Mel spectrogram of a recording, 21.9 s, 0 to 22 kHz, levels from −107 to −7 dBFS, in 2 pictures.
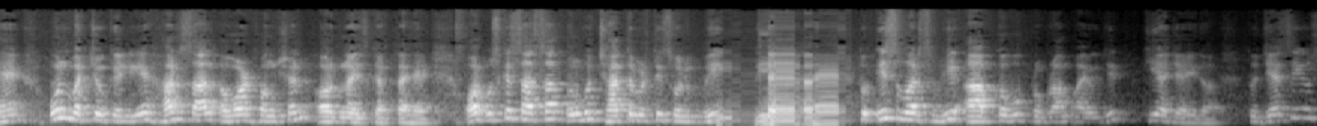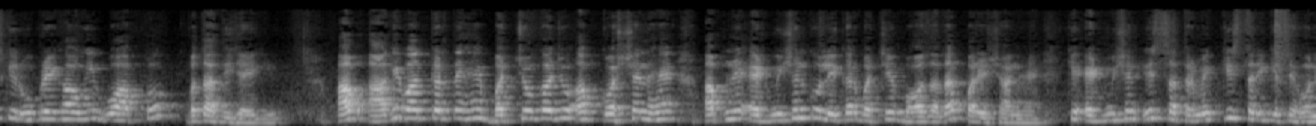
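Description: From 5.97 to 7.09 s, most of the audio becomes a rigid metallic 93.8 Hz buzz: robotic sound, likely from repeated short buffers of about 10.7 ms.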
